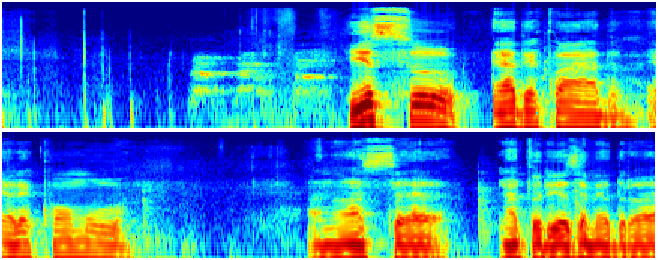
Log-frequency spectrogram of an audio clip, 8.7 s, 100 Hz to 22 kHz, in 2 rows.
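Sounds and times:
female dog barking guarding her territory: 0:01.2 - 0:02.3
speech: 0:02.3 - 0:05.3, 0:06.4 - 0:08.7.

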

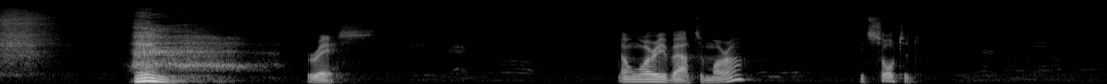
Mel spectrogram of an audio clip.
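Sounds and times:
soft breathy exhale: 0:00.0 - 0:00.7, 0:01.3 - 0:02.8
louder slightly voiced sigh: 0:01.3 - 0:02.9
speech: 0:03.1 - 0:03.7, 0:06.2 - 0:07.6, 0:08.6 - 0:09.2.

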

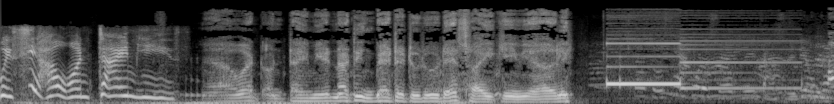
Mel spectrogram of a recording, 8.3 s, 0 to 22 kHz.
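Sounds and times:
speech: 0:00.1 - 0:05.8
electronic doorbell chime: 0:06.1 - 0:08.2.

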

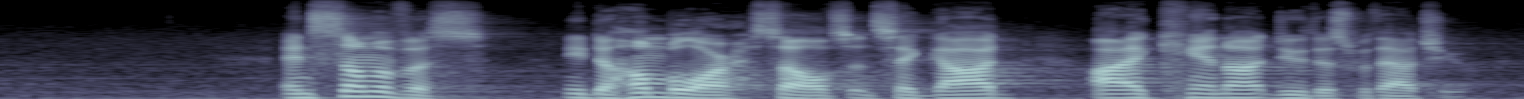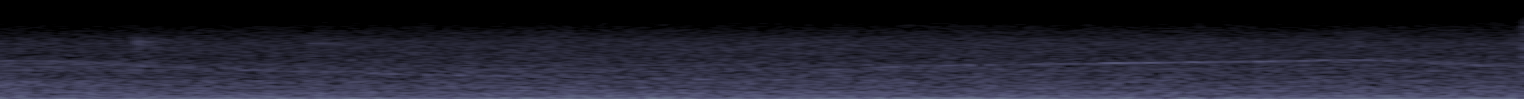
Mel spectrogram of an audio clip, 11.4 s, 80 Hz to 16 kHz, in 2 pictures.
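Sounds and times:
light hiss: 0:00.0 - 0:11.4
low constant hum: 0:00.0 - 0:11.4
speech: 0:01.1 - 0:05.6
faint emergency vehicle siren wailing outside: 0:08.8 - 0:11.4.

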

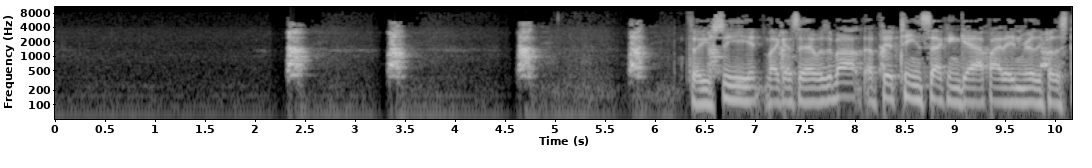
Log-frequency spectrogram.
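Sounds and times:
low steady hum: 0:00.0 - 0:10.1
recorded dog bark looped by an app: 0:02.3 - 0:02.7, 0:03.3 - 0:03.7, 0:04.6 - 0:05.0, 0:05.7 - 0:10.1
speech: 0:06.4 - 0:10.1.

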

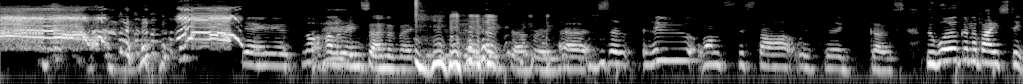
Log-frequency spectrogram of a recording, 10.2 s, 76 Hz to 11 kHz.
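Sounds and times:
woman screaming while getting a tattoo: 0:00.0 - 0:02.5
laughter: 0:00.3 - 0:02.4, 0:04.2 - 0:06.1
speech: 0:02.5 - 0:10.2.

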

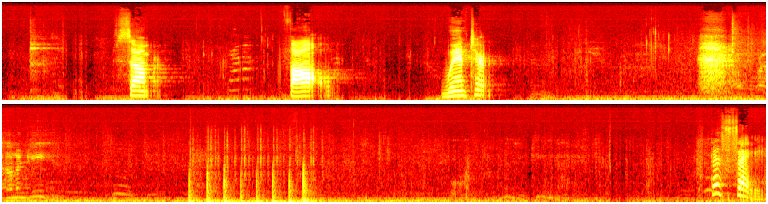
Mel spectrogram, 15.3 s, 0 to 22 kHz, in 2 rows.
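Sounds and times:
speech: 0:01.3 - 0:01.6, 0:02.9 - 0:03.4, 0:04.4 - 0:05.0, 0:14.8 - 0:15.2
knocking on a door: 0:09.5 - 0:11.0.

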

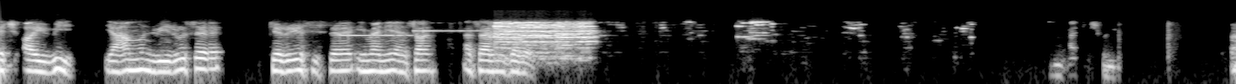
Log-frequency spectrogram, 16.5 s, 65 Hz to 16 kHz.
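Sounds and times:
speech: 0:00.0 - 0:03.0, 0:03.6 - 0:07.1, 0:14.1 - 0:15.0
electronic beeps and chirps: 0:04.4 - 0:07.4, 0:08.0 - 0:10.6, 0:11.2 - 0:13.1
telephone ringing with bright electronic tones: 0:04.6 - 0:08.2.

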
